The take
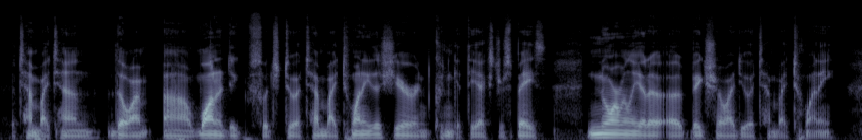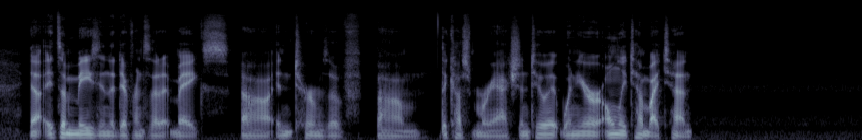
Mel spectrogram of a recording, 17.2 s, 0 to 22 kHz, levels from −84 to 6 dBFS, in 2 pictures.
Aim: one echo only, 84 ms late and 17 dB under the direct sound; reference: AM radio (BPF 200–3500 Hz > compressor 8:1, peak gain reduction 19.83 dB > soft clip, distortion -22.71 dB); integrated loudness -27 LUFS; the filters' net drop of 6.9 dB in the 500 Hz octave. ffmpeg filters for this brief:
-af "highpass=200,lowpass=3.5k,equalizer=f=500:t=o:g=-8.5,aecho=1:1:84:0.141,acompressor=threshold=-42dB:ratio=8,asoftclip=threshold=-29dB,volume=21dB"

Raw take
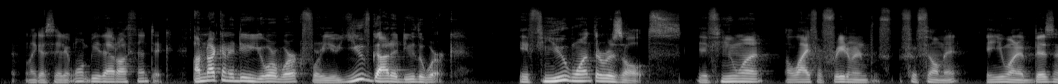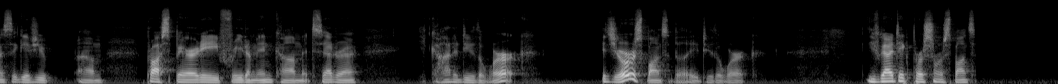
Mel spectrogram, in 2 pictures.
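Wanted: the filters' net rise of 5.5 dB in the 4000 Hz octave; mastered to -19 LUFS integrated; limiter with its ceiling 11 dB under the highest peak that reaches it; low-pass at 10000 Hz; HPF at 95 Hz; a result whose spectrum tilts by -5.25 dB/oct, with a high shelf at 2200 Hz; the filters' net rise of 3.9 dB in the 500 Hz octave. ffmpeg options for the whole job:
-af "highpass=95,lowpass=10k,equalizer=f=500:t=o:g=4.5,highshelf=f=2.2k:g=3,equalizer=f=4k:t=o:g=4,volume=4.5dB,alimiter=limit=-5.5dB:level=0:latency=1"

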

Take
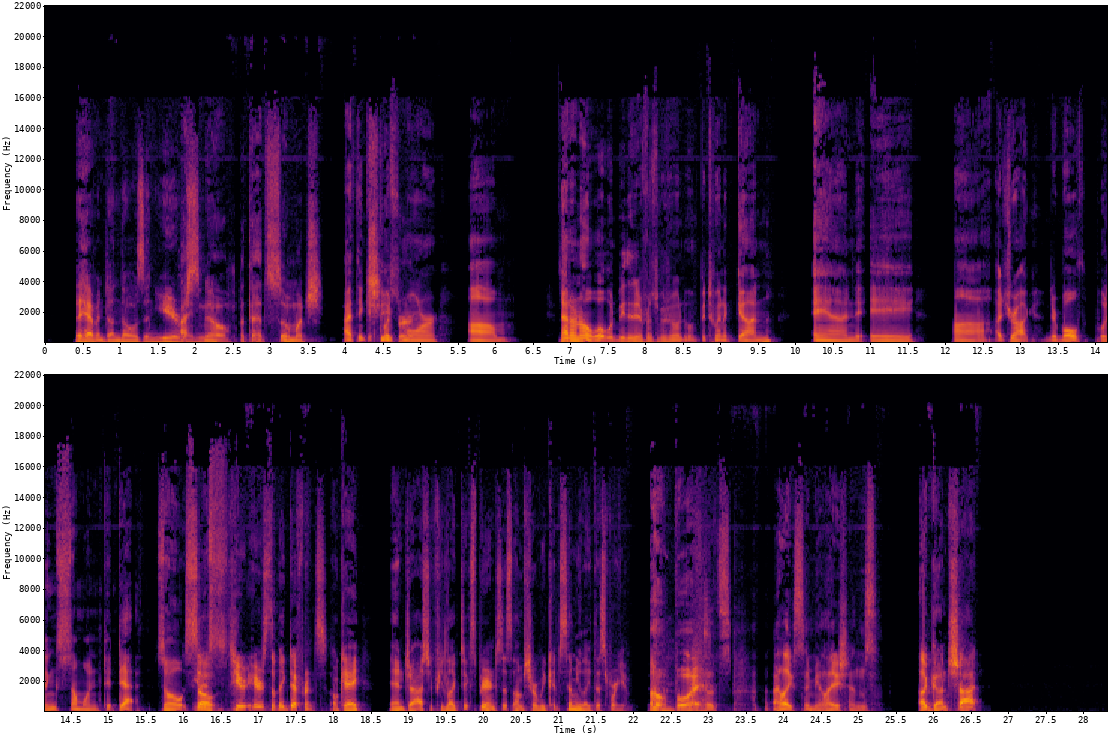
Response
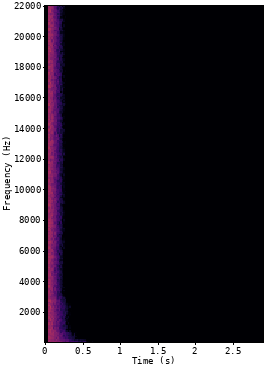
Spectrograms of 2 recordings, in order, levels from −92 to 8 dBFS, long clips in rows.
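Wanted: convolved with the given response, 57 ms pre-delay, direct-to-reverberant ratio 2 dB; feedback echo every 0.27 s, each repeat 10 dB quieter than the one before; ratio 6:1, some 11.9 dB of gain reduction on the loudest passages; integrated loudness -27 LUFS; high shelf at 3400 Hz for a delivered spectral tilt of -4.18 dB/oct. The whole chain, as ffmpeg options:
-filter_complex "[0:a]highshelf=f=3.4k:g=4,acompressor=threshold=-24dB:ratio=6,aecho=1:1:270|540|810|1080:0.316|0.101|0.0324|0.0104,asplit=2[a][b];[1:a]atrim=start_sample=2205,adelay=57[c];[b][c]afir=irnorm=-1:irlink=0,volume=-6.5dB[d];[a][d]amix=inputs=2:normalize=0,volume=0.5dB"

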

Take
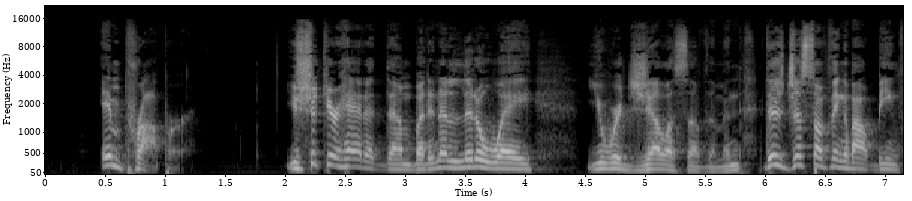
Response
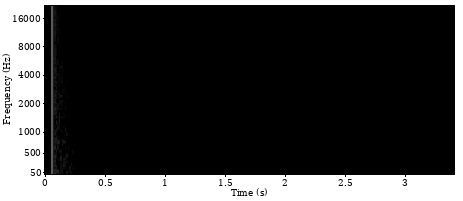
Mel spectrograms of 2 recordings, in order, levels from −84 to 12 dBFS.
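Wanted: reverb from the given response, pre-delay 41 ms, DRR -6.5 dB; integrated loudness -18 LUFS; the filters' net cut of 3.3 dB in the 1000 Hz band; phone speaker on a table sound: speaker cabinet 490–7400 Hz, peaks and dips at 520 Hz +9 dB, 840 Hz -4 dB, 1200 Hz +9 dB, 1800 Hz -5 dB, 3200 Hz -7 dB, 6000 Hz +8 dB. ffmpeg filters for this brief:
-filter_complex "[0:a]equalizer=f=1k:t=o:g=-9,asplit=2[a][b];[1:a]atrim=start_sample=2205,adelay=41[c];[b][c]afir=irnorm=-1:irlink=0,volume=8.5dB[d];[a][d]amix=inputs=2:normalize=0,highpass=f=490:w=0.5412,highpass=f=490:w=1.3066,equalizer=f=520:t=q:w=4:g=9,equalizer=f=840:t=q:w=4:g=-4,equalizer=f=1.2k:t=q:w=4:g=9,equalizer=f=1.8k:t=q:w=4:g=-5,equalizer=f=3.2k:t=q:w=4:g=-7,equalizer=f=6k:t=q:w=4:g=8,lowpass=f=7.4k:w=0.5412,lowpass=f=7.4k:w=1.3066,volume=-3.5dB"

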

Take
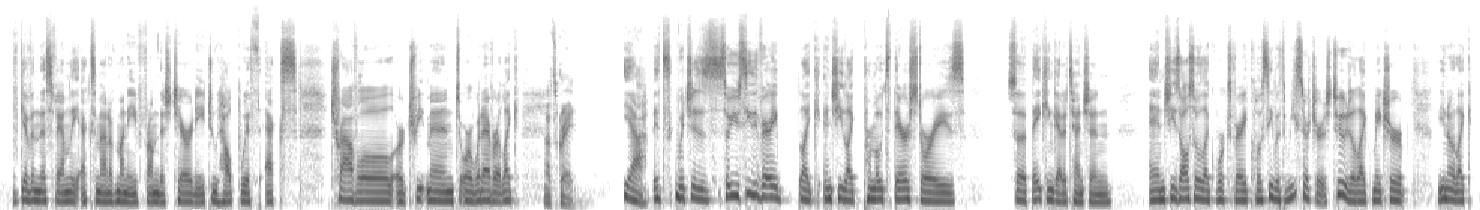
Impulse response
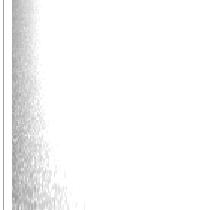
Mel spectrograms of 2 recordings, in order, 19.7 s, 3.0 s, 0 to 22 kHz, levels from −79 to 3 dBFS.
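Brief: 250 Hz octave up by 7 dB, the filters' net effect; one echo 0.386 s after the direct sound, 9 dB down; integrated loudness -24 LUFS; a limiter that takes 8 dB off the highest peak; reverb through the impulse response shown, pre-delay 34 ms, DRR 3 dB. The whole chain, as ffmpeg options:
-filter_complex "[0:a]equalizer=f=250:t=o:g=8.5,alimiter=limit=-21dB:level=0:latency=1,aecho=1:1:386:0.355,asplit=2[a][b];[1:a]atrim=start_sample=2205,adelay=34[c];[b][c]afir=irnorm=-1:irlink=0,volume=-9.5dB[d];[a][d]amix=inputs=2:normalize=0,volume=4dB"

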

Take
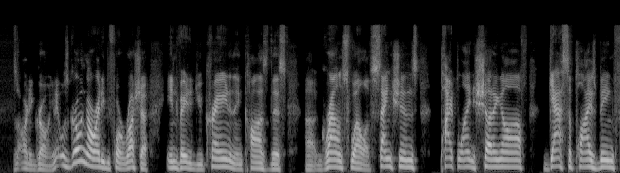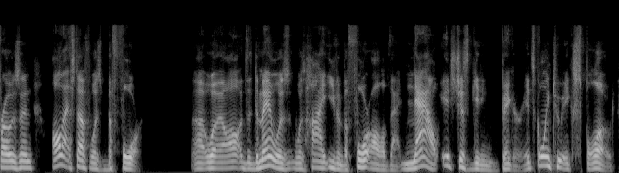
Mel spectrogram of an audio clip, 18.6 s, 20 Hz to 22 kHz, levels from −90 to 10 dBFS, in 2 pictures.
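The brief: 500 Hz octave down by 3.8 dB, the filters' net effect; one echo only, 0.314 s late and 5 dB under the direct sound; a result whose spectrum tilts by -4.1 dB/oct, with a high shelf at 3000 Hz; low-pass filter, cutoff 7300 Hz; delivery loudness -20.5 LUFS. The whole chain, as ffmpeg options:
-af "lowpass=7.3k,equalizer=f=500:t=o:g=-5,highshelf=f=3k:g=3,aecho=1:1:314:0.562,volume=2dB"

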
